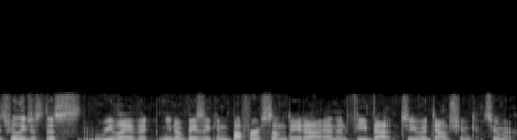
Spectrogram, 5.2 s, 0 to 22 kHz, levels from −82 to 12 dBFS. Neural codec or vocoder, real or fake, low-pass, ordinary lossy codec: codec, 16 kHz, 4.8 kbps, FACodec; fake; 7.2 kHz; Opus, 64 kbps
